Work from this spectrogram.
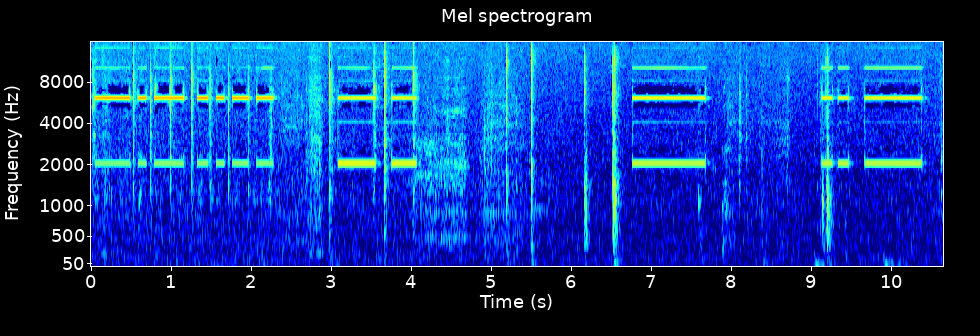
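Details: Jaguar bass being fixed for hum amplified by its treble boost: multimeter continuity beeps in short clusters as probes touch, confirming the plate is now grounded to the cavity via an added jumper.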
